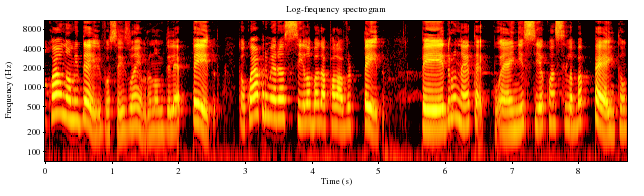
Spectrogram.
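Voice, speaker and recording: A Brazilian Portuguese-accented woman with a high voice talks young pupils through their worksheets in a recorded lesson. She dictates words slowly and patiently and keeps checking that the children are following. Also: darkish tone. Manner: patient, slow dictation with frequent "tá bom?" checks. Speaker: first-grade teacher. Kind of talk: recorded remote class instructions.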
